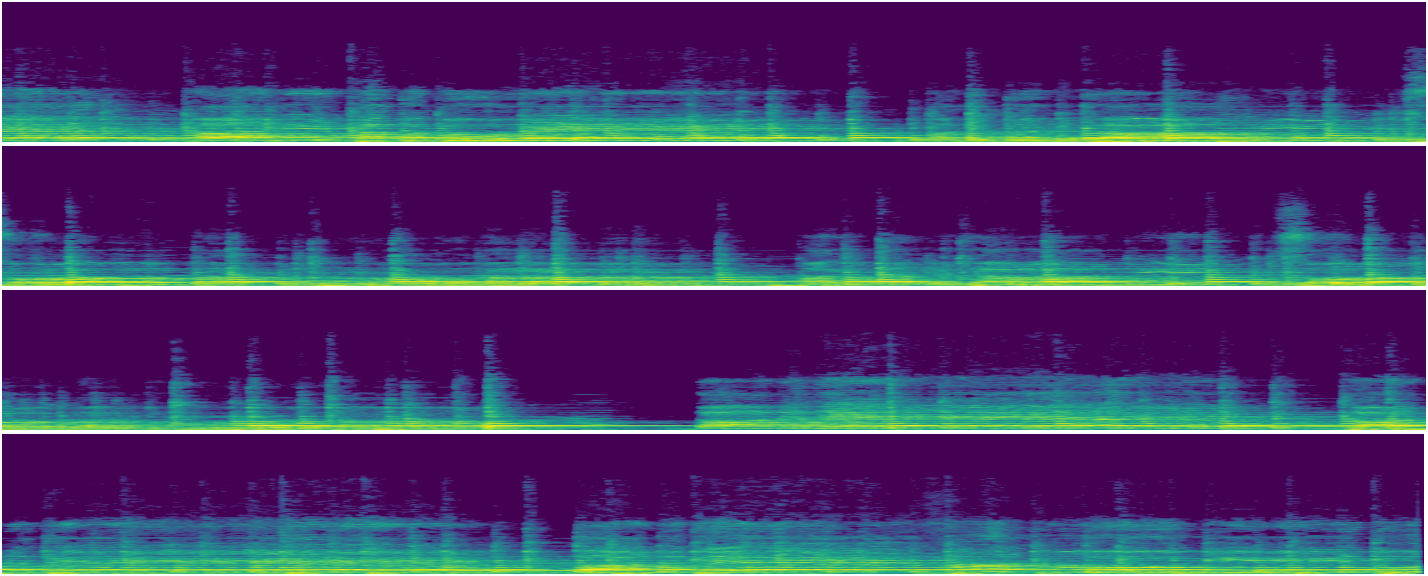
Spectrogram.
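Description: Sikh shabad kirtan: male ragis singing to harmonium, with tabla drumming underneath and a steady held harmonium note. The music breaks off for a moment a little past the halfway point, then resumes.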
